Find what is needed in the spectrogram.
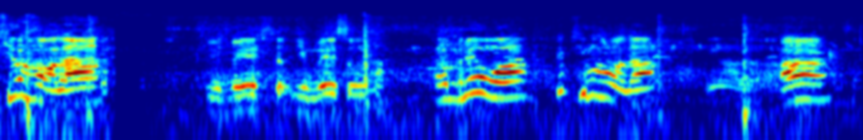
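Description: Conversational speech only: a few short spoken phrases with pauses between them, and no other sound standing out.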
